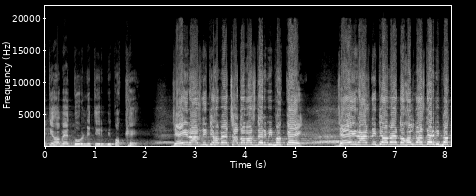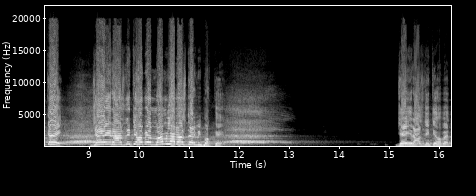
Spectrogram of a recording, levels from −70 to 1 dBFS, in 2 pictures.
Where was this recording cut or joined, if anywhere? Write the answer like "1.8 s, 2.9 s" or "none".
none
